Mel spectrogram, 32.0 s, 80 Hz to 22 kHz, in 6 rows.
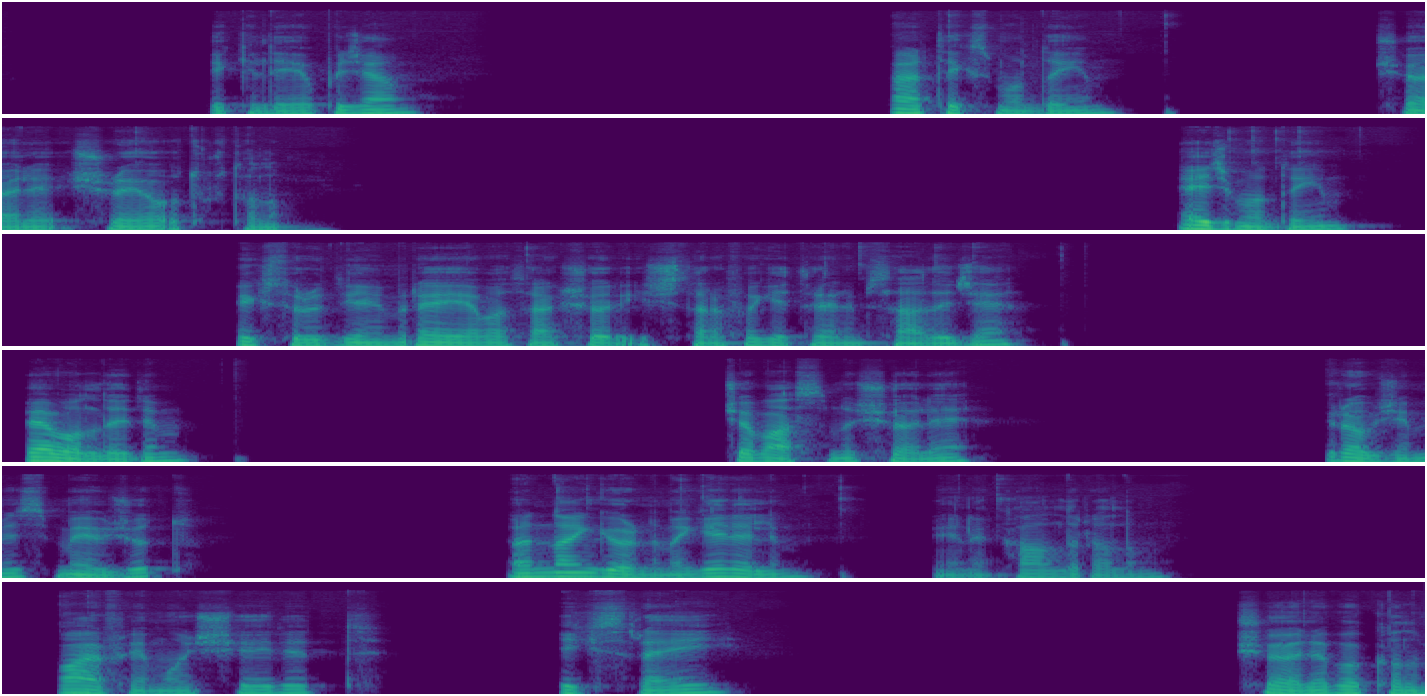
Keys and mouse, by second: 2.7 right click, 3.2 click, 3.6 w, 4.2 click, 7.0 click, 9.0 right click, 9.8 click, 11.3 click, 11.6 r, 12.5 click, 14.0 right click, 14.5 click, 16.7 click, 17.5 3, 17.9 right click, 18.5 click, 20.7 click, 23.3 right click, 23.7 click, 24.4 right click, 26.7 click.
